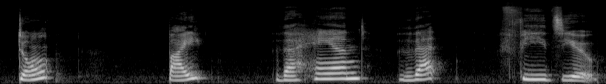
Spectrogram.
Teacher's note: In American English, oftentimes a T at the end of words will be cut off. We call this a stopped T because your mouth is making that shape, don't.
